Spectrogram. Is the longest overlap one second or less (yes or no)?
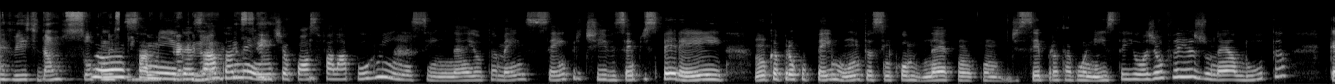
no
